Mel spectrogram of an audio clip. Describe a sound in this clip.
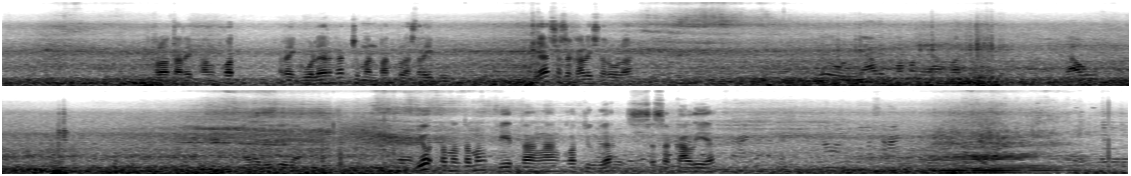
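A van's engine rumbles steadily while driving.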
